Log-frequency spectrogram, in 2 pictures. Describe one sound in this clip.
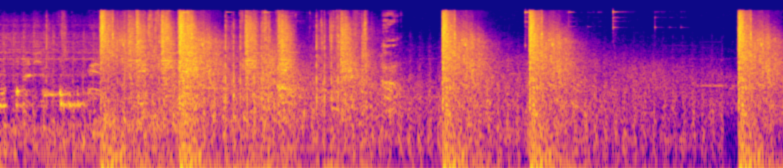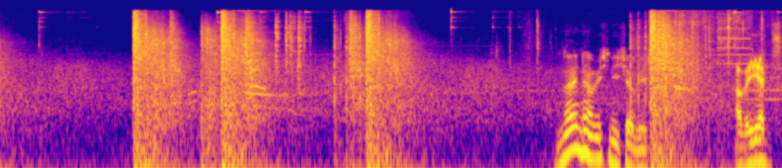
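Sniper rifle shots boom one after another, each followed by a long echoing ring.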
